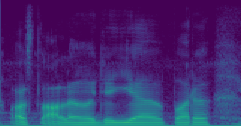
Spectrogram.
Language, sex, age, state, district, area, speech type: Dogri, male, 18-30, Jammu and Kashmir, Udhampur, rural, spontaneous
